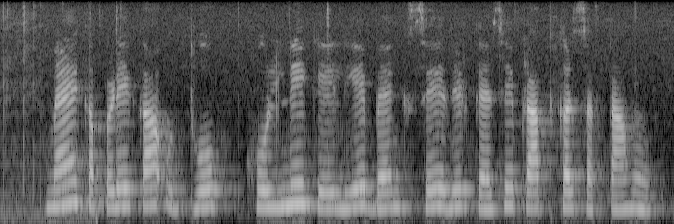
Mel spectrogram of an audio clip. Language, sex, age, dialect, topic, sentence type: Hindi, female, 18-24, Awadhi Bundeli, banking, question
